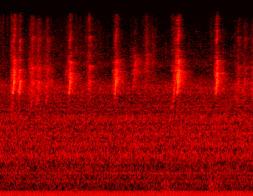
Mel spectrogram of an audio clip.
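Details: Barn swallows flying over a swallow farm, sweeping along the sky: sharp, high chirped notes, sometimes doubled, coming about every half second to second, clear above a faint low hum.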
